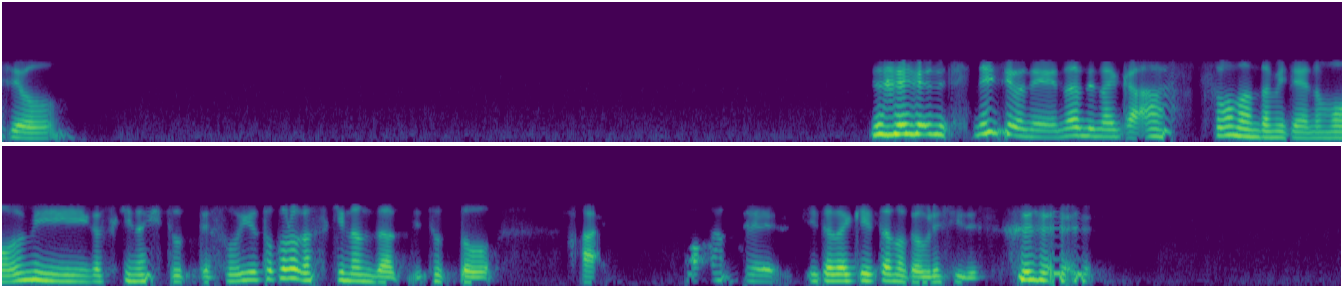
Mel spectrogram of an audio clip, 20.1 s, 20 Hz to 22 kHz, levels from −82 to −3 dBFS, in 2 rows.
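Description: From start to finish the speech has passed through the Codec 2 vocoder, with heavy damage. The voice comes out robotic and buzzy because the decoder rebuilds it from sine waves using only pitch, voicing, energy and a spectral envelope, so the original waveform is gone. Even so, this is the top 3.2 kbit/s mode. On a spectrogram, clean harmonic stripes stop sharply at 3.8 kHz, and the waveform looks regular and synthetic, lacking natural irregularity.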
